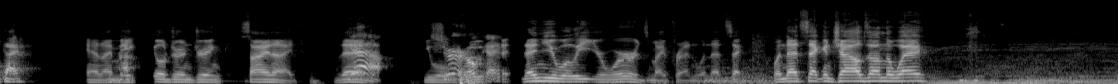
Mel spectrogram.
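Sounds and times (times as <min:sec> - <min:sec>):
speech: 0:00.0 - 0:09.9
vacuum cleaner running upstairs: 0:09.2 - 0:11.1.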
